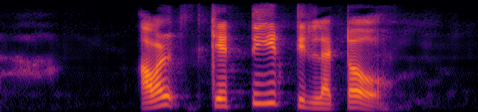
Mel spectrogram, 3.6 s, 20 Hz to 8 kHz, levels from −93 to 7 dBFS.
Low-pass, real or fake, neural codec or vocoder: 7.2 kHz; fake; codec, 24 kHz, 1.2 kbps, DualCodec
